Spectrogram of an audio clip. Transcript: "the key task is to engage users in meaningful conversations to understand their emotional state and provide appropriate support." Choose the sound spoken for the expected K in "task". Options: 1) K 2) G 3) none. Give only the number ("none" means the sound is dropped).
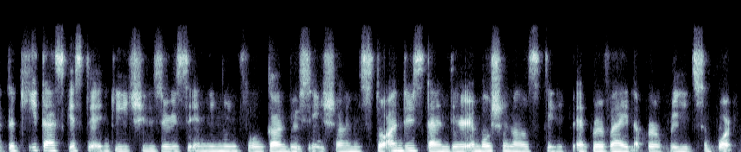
1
